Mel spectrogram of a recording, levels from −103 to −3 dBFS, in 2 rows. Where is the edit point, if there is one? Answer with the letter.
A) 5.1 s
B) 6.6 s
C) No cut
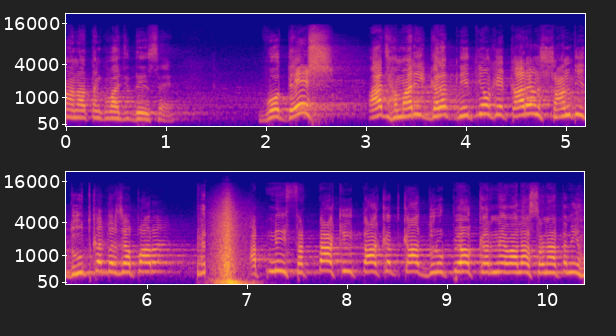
B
